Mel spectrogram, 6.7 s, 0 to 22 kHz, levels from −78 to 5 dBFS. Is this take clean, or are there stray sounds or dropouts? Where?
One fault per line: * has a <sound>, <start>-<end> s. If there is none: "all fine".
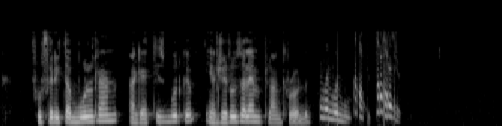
* has a chirp, 4.3-5.3 s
